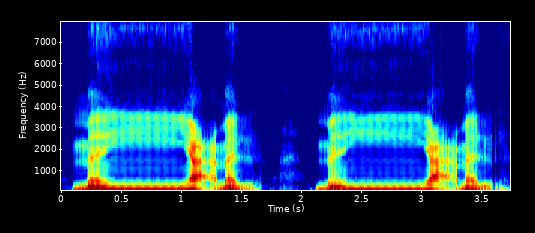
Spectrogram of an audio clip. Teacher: Le point d'articulation disparaît, mais la nasalisation reste.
